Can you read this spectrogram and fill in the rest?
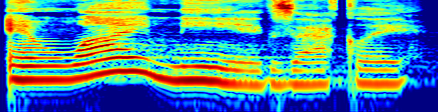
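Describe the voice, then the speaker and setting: A woman playing a manipulative, seductive female demon in an ASMR audio roleplay, speaking formally and deliberately in a coaxing way. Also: mid-range voice, animated, mellow. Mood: probing, teasing. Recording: long cavernous reverb.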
